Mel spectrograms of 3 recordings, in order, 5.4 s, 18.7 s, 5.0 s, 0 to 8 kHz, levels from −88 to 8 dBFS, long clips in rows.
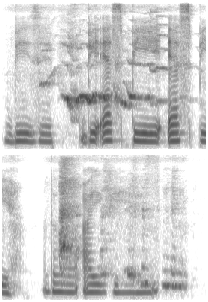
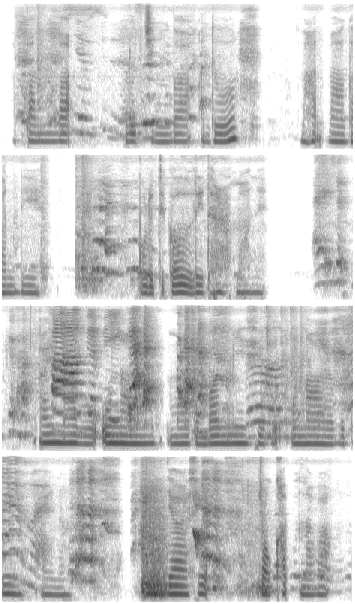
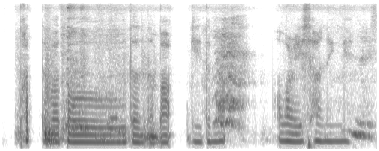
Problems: background conversations at intervals, low volume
